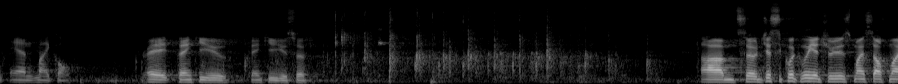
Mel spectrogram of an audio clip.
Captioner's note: applause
